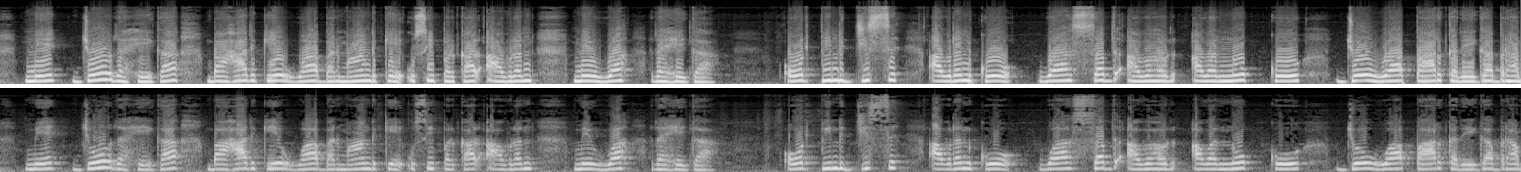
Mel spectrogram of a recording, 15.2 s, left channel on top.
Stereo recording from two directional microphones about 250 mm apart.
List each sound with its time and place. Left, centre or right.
0.0 s speech: left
